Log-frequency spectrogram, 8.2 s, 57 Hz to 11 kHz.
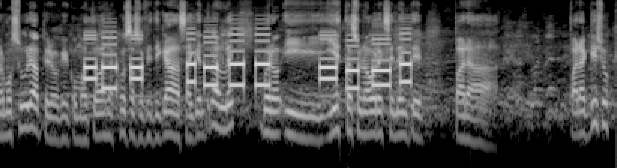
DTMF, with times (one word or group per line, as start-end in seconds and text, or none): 1.1-1.9 020
2.5-3.6 9566
4.3-5.5 0149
